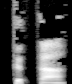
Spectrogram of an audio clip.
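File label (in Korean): "듣다", Korean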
